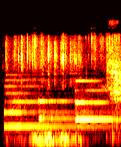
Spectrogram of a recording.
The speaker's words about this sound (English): Come on, dice, do better.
